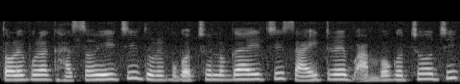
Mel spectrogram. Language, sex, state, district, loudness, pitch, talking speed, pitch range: Odia, female, Odisha, Khordha, -16 LUFS, 225 Hz, 170 wpm, 210-235 Hz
